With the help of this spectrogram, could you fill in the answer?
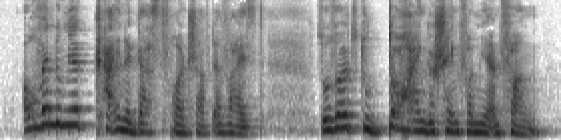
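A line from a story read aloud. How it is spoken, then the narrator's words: Angry shout. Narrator (German): Perseus rief zornig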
